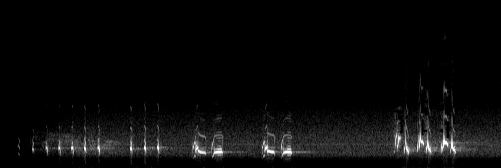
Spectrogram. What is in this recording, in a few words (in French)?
grive musicienne; environnement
